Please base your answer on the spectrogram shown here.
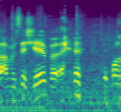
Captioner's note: laughs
